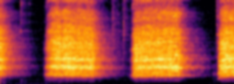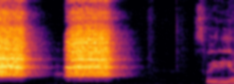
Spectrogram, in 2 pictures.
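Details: A pet cockatoo screams at the neighbour's farm equipment harvesting hay: four harsh, raspy screams about a second apart; a woman's voice speaks briefly at the end.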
